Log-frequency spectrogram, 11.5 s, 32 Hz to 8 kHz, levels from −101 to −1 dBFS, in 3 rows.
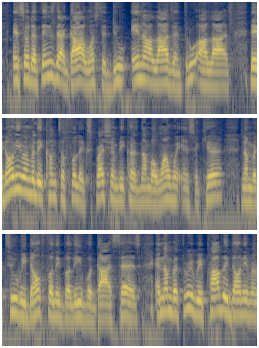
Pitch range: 140-190 Hz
